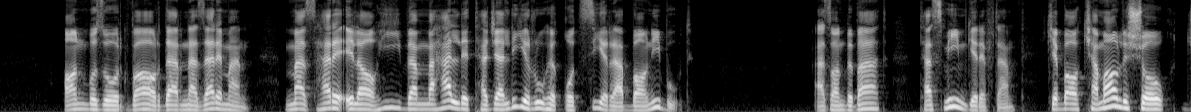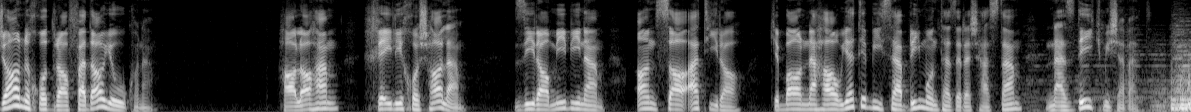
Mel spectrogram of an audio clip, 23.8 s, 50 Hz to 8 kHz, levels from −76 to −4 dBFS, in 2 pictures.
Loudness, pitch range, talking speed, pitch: -16 LUFS, 105-145 Hz, 125 wpm, 125 Hz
